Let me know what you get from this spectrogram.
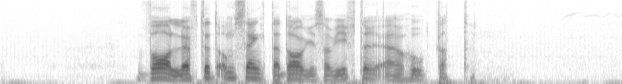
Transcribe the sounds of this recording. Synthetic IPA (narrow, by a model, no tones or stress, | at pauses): vɑːlœft̪ət̪ʰɔ̰msɛŋk̚t̪ad̪ɑːɡɪsɑːvjɪft̪əɾæ̰ɾɦuːt̪at̪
